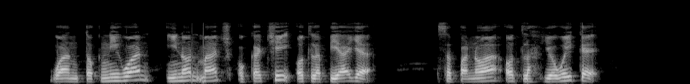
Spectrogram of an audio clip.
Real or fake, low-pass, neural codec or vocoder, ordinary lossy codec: real; 7.2 kHz; none; Opus, 64 kbps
